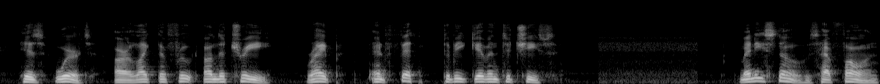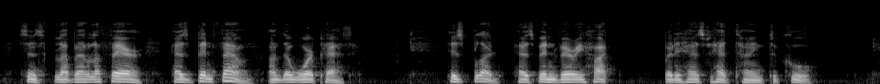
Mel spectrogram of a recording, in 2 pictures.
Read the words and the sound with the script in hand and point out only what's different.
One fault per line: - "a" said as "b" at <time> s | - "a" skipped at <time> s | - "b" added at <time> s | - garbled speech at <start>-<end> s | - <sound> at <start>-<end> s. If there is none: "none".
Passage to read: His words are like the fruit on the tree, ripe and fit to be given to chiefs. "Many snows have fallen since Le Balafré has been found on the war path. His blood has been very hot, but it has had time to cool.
none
